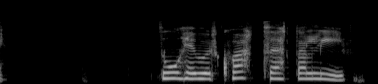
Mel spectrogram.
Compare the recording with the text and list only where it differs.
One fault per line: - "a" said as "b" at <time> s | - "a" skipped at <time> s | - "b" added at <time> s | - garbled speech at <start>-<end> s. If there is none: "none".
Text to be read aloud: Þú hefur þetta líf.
- "kvatt" added at 2.3 s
